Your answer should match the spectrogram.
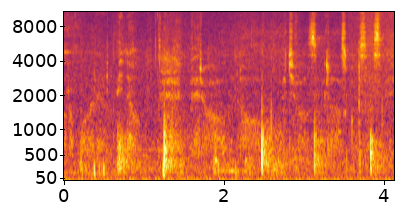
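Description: Faint whispering at close range: an interpreter whispering a translation of a question to the person beside her, with soft hissing s-sounds.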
